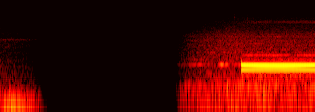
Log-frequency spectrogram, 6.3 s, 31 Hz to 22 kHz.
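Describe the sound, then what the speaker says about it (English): After a few seconds of silence and faint line noise, a telephone fast busy signal comes on, a loud, steady pulsing tone heard alone after dialing a Montreal 514 local number on an enterprise phone system. "When we dial local area code 514, we get fast busy after 7 digits have been dialed."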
